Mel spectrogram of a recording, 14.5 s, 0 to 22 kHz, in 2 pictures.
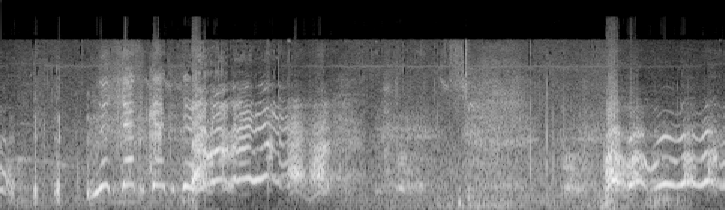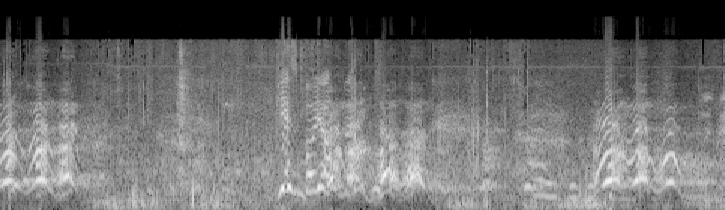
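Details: Afghan Hound Salma barks at a very playful Doberman during a walk through heavy snow and hail on 24 March 2009. Bursts of sharp, tonal barks and yips repeat in clusters every few seconds, with people talking in between.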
